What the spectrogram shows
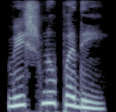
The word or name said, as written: ವಿಷ್ಣುಪದ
